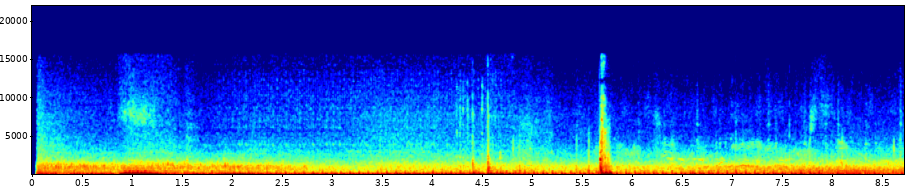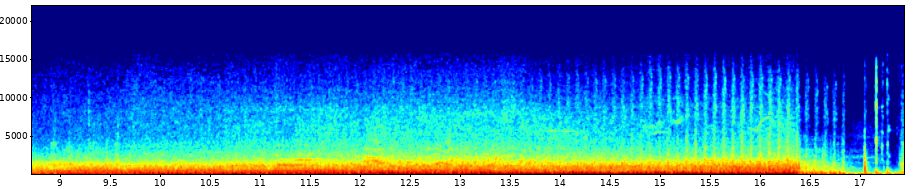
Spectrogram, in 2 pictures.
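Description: A car engine rumbles steadily, then stops.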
